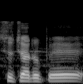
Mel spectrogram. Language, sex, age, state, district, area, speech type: Odia, male, 30-45, Odisha, Jagatsinghpur, urban, spontaneous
